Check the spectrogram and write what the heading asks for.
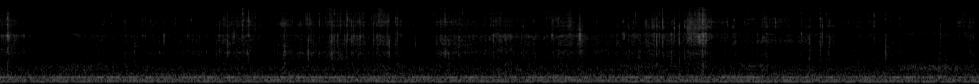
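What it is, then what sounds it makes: Tissue paper crinkling. A small piece of white tissue paper is crumpled and squeezed in the hand, giving a soft, continuous crinkle of bright, dense crackles over a steady low hum. The rustling stays quiet and even, with a slightly louder burst of crinkling near the seven-second mark.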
